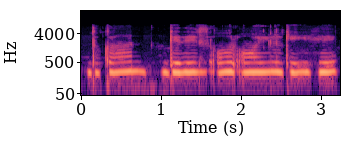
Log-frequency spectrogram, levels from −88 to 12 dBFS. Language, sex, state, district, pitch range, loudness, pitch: Hindi, female, Madhya Pradesh, Bhopal, 245-250 Hz, -16 LUFS, 245 Hz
